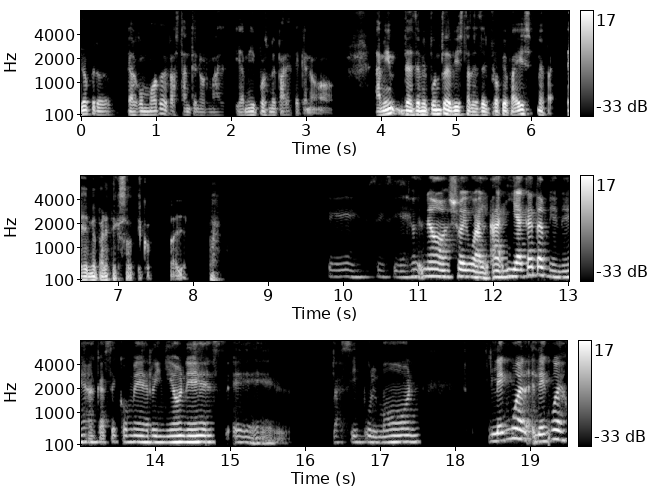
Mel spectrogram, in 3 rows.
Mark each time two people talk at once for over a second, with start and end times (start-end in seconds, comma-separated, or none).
none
